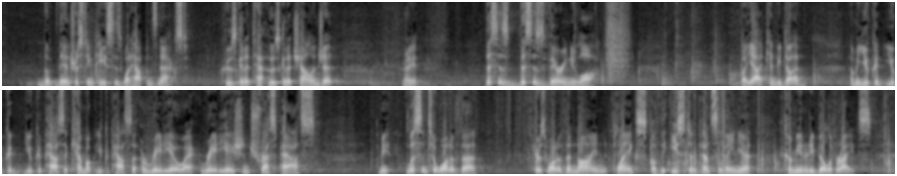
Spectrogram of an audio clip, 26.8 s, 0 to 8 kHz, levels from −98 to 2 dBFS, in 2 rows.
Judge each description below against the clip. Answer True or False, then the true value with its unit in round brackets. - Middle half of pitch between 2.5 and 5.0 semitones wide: True (4.0 semitones)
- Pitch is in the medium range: True (145 Hz)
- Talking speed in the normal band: True (150 wpm)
